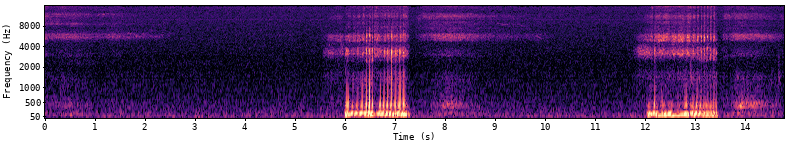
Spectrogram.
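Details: Rottweiler snoring indoors: deep, rumbling snores around 6 and 12 seconds, each lasting over a second, with softer breathing in between and a quiet background.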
